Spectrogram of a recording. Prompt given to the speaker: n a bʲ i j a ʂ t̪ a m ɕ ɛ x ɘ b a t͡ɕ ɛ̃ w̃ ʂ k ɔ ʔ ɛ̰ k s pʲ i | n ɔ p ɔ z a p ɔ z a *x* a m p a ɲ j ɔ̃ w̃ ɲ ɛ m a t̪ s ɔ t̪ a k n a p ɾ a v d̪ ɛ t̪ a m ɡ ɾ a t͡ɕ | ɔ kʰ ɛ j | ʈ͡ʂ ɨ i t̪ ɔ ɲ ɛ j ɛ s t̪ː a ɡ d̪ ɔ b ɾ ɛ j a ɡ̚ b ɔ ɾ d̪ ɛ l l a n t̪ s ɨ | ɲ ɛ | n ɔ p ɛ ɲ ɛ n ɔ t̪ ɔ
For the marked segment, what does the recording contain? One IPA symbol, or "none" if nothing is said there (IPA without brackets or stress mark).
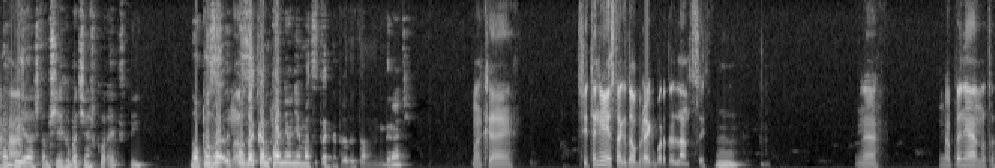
k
